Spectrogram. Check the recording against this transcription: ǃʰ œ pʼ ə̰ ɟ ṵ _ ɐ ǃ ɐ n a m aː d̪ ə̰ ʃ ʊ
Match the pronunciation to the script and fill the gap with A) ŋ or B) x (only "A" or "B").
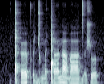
A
